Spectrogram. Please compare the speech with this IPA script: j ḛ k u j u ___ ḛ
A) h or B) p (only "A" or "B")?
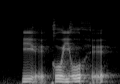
A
